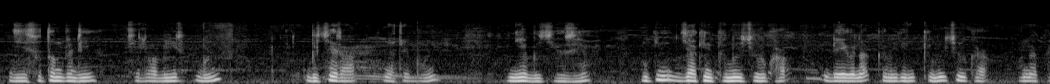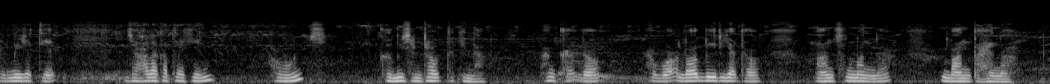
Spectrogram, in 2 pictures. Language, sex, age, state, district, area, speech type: Santali, male, 18-30, West Bengal, Uttar Dinajpur, rural, spontaneous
